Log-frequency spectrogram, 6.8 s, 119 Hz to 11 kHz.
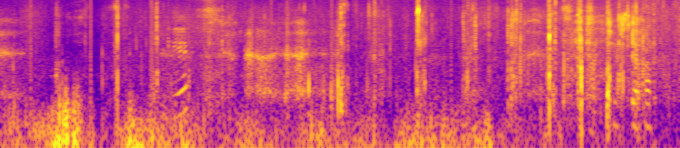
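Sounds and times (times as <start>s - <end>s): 
horse hooves clip-clopping: 0.0s - 6.7s
people talking: 1.7s - 2.0s, 6.0s - 6.6s.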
